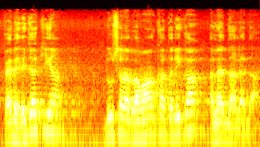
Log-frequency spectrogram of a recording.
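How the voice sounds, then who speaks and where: A fairly high-voiced man teaches Quran recitation, chanting each letter sound slowly in a sing-song drill and firing questions at his listeners. He has a Pakistani Urdu accent. His voice rings in an echoey room over a faint hum of background noise. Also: expressive.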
